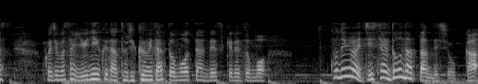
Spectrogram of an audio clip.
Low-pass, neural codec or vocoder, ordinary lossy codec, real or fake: 7.2 kHz; none; AAC, 32 kbps; real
